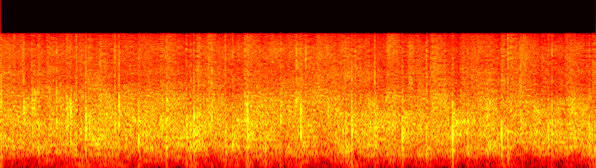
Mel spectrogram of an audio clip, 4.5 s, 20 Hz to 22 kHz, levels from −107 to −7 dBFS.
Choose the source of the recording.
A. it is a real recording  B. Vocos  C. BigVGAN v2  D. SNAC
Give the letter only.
D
